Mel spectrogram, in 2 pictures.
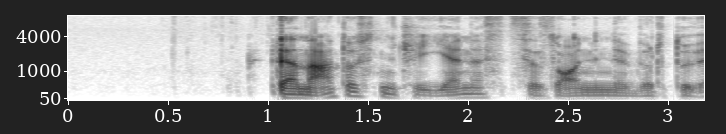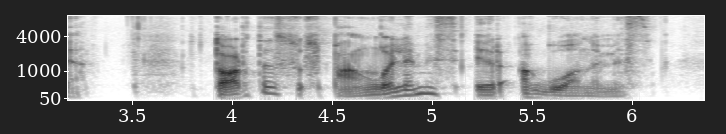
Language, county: Lithuanian, Vilnius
